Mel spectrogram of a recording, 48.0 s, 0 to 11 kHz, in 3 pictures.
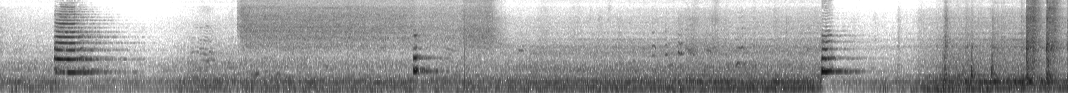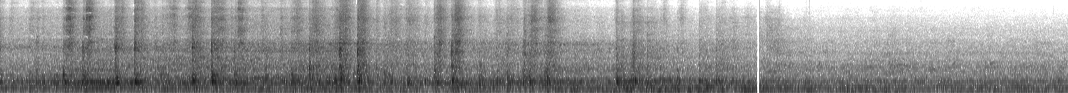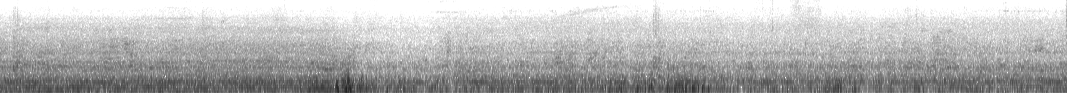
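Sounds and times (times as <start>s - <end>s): train horn toots: 0.8s - 2.3s, 6.1s - 6.8s, 12.3s - 13.2s
train wheels clacking over rail joints: 13.4s - 24.6s.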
